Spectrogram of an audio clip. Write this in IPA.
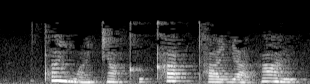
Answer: tʼ ɐ̃˥˧ ʎ w ɐ̃˩˧ c ɐ̃˧˩ kʰ ʊ˧˩ kʰ a˥ k t̪ʰ a˧ ʎ a˧˩ k ã˥˧ ɪ̯

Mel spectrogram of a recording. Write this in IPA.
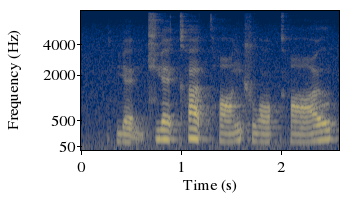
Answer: t̪ʰ ɥ ɛ̰˨˩ n t͡ɕ ɥ ɛ˥˧ kʰ ä˥˩ t̪ʰ ɑ˧˥ ŋ ʂ w ɔ˧˥ kʰ ɑ˧˥ ʊ̯

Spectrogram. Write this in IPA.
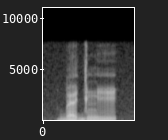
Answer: b ɛ ɟ ə ɲ i

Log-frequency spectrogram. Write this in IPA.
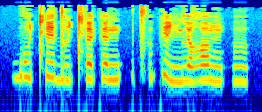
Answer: ɡ o˥˧ cʰ e˥˧ d ɯ˧ cʰ ɛ˥ k ɛ˥ ŋ | t͡sʼ ɯ˥ k e˩˧ ɲ lʲ ʌ˧ ʁ ʌ˥˧ ŋ | ɯ˧˩

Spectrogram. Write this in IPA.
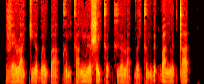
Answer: v ɛ˨˩˦ ɹ a˨˩˨ j k i˧ ə̯ ɓ ə˨˩ w ɓ aː˨˩ p̚ ɣ ə˨˩ m k a˧˥ n m ɨ˧ ə̯ ʂ ə˧ j k əː˨˩ t̚ x ɨ˧ ə̯ ɹ a˨˩ t̚ w ə˨˩˨ j k ə˨˩˦ m ɗ ə˦˥ k̚ ɓ a˧ n l ə˨˩ k̚ t̪ a˦˥ t̚

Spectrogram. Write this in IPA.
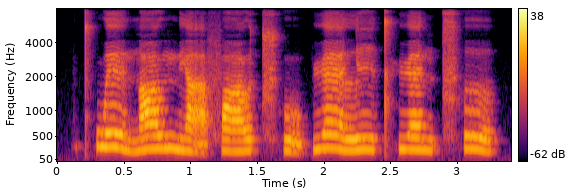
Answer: t̪ʰ w e˥˩ ɪ̯ n̪ ɑ˥ ʊ̯ n̪ j ä̰˨˩ f ɑ˧˥ ʊ̯ t͡sʰ ṵ˨˩ p ɥ ɛ˥˧ l i˥˧ t̪ʰ ɥ ɛ˥˧ n t͡sʰ ɹ̩˥˩

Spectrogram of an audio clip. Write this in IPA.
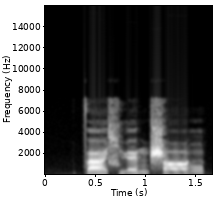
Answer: t̪ ä˨˦ ɕ ɥ ɛ˨˩ n ʂ ɑ˨˦ ŋ

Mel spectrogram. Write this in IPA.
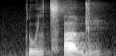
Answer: ɾ u lʲ t͡sʼ a ɳ ɖ i

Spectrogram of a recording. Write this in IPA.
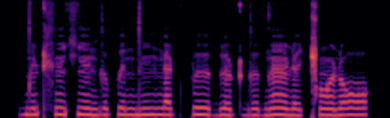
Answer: d ẽ ʈ x ẽ ç ẽ ɡ ø p e n d ĩ ŋ æ ʈ p ø ɠ ø ʈ ɡ ø d̪ æ̃ ɳ e ǁ ɔ̃ ɳ ɔ

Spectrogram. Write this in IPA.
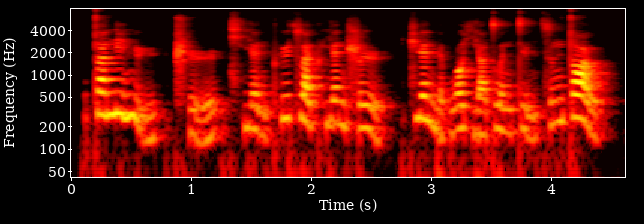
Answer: t̪ a˥ n i˧˥ n̪ y̰˨˩˦ | ʈ͡ʂʰ ɻ̩˨˩˦ | t͡ɕʰ j ɛ̰˨˩ n pʰ y˥ t͡s w a˨ ɪ̯ pʰ j ɛ˥˧ n ʂ ɻ̩˥˩ | t͡ɕ ɥ ɛ˥˩ n̪ ɥ ɛ˩ p w ɔ˥˩ ɕ j ä˧˥ t̪ w ə˧˥ n t̪ y̰˨˩ n t͡s ʊ˥ ŋ t̪ ɑ˥˩ ʊ̯

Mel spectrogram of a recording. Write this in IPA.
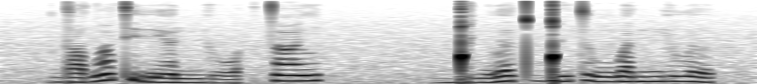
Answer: d ɵ˨ dˤ õ˦ tˤ rʲ ã˨ nʲ o˨ | tˤ ĩ˦ l | ɡ͡ǃ i˨ n l ɜ˦ t ɡ͡ǃ ĩ˦ t ɵ˧ ŋʷ a˦ d nʲ u˦ l ə˧

